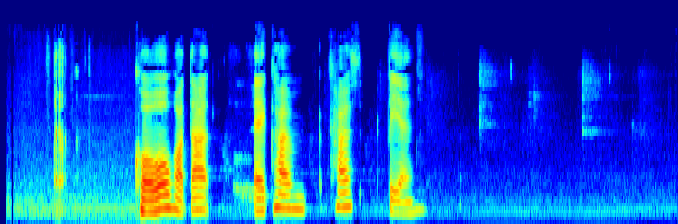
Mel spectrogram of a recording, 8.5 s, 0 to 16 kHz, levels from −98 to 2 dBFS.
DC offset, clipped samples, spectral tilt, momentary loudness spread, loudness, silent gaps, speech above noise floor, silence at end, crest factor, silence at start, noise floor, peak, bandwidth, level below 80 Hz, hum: under 0.1%; under 0.1%; -6 dB/octave; 20 LU; -21 LUFS; none; 47 dB; 3.25 s; 24 dB; 0.65 s; -66 dBFS; -2 dBFS; 9.6 kHz; -70 dBFS; none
